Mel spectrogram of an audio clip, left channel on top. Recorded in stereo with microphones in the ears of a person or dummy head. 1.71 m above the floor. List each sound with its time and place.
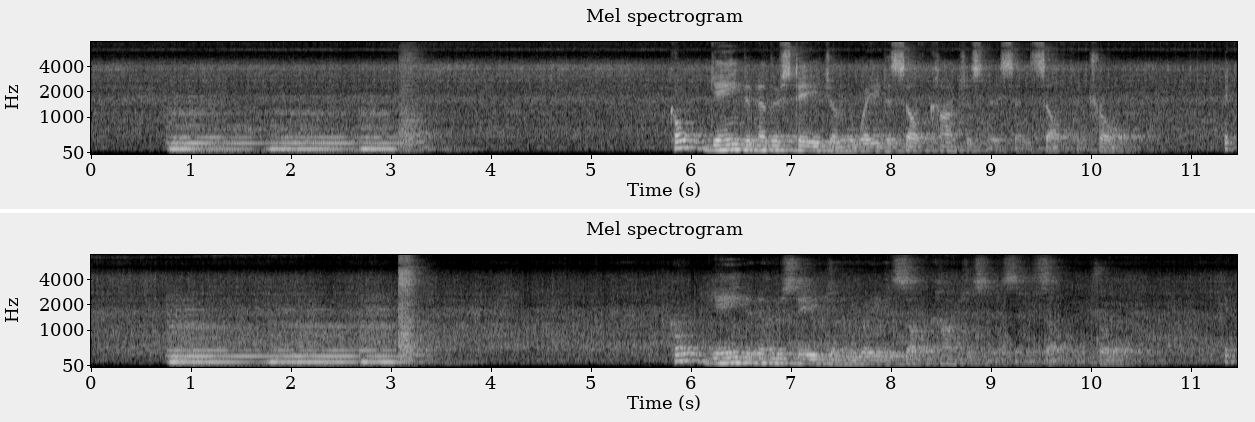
0.7 s a piano: 30° right (ahead or behind), 2 m
3.1 s a pop: 30° right (ahead or behind), 0.6 m
5.8 s a man speaking: 65° left (ahead or behind), 0.8 m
